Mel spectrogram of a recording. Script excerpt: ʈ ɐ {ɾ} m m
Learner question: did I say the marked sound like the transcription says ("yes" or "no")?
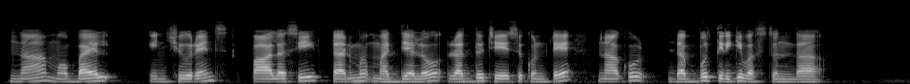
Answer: yes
